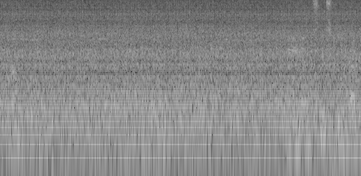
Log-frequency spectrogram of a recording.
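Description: Tractor engine idling in a farming video game, a steady low droning rumble that holds constant and fairly loud with no change in pitch.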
